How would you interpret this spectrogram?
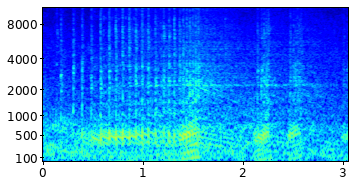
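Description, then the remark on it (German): A chainsaw roars as it cuts into a tree that fell across a road in a storm with strong wind, worked by an emergency crew answering a call. Its rapid buzzing engine rises and dips in pitch over a few seconds, loud and continuous with no voices. “Die Motorsäge.”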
